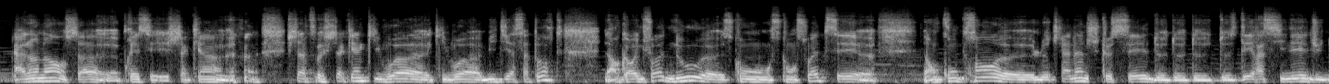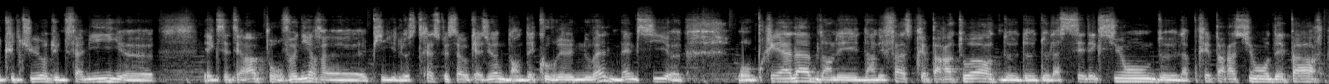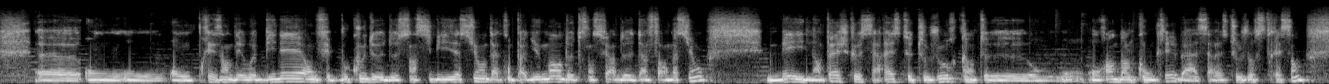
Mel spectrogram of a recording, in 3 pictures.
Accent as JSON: {"language": "French", "country": "France", "also_born_or_lived": "Quebec", "moved": "as an adult", "lives_now": "Canada", "said": "en tant que Français"}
